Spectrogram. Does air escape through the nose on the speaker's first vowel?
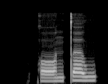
no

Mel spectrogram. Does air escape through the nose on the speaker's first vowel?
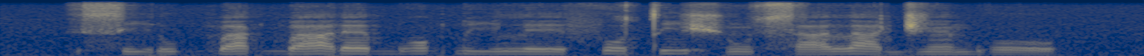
no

